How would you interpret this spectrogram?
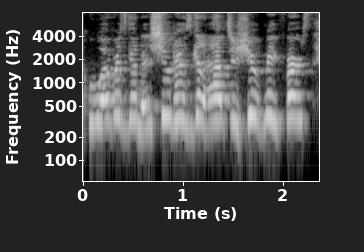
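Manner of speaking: high, breakneck-brave retold vow; protective big sister. Big sister shielding her sister from shooting, high mock-heroic.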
